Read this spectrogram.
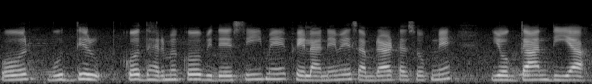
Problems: constant background noise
